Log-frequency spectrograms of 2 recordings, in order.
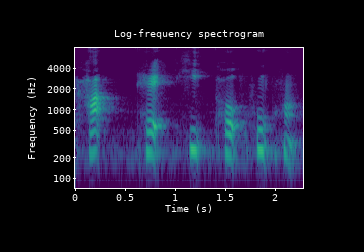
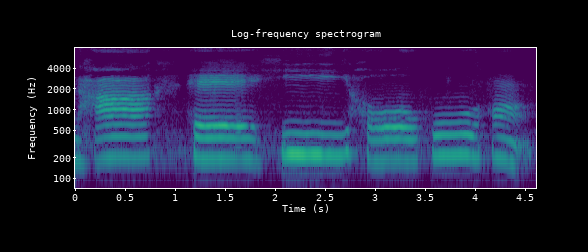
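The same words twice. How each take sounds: First: Each vowel ends in a sharp throat stop. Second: Each vowel is drawn out long. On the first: "that references a stop or a break" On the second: "It makes a long, lengthened sound"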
